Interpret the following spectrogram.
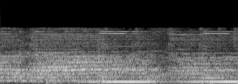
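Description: A man singing a devotional Vaishnava song into a microphone, with other voices joining in over musical accompaniment. A low held note comes in about a second in.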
